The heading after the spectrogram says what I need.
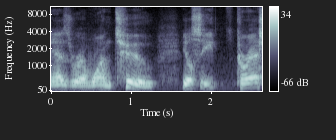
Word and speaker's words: Koresh: I did this and I talked about Cyrus Koresh is how it's pronounced actually in Ezra there are two different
